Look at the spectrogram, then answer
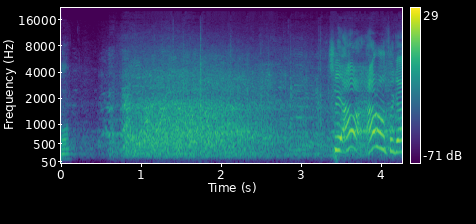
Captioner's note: audience laughs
